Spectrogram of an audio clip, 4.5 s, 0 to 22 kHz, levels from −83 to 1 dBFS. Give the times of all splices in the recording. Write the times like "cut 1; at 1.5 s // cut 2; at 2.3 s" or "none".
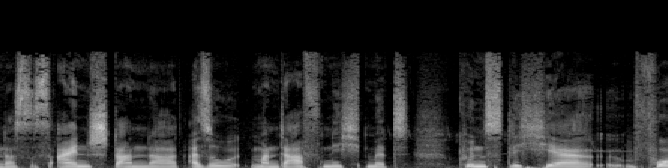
cut 1; at 1.2 s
